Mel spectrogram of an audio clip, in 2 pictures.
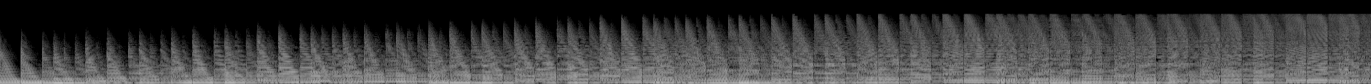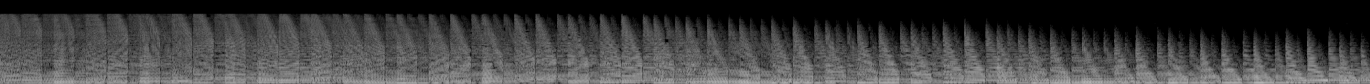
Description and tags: Simple melody with growing distortion and loops to original distortion.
